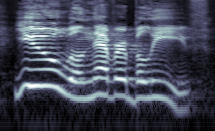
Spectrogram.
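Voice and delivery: slow, loud and high, stern and final; harsh emphasis. Acted. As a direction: drive each word home like a verdict. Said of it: "I put some pretty harsh emphasis".

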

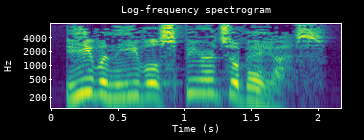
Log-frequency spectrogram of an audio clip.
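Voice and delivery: high, loud amazement; blown away. Retold or imitated. Disciples coming back to tell Jesus, amazed. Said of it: "They were, like, blown away".

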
